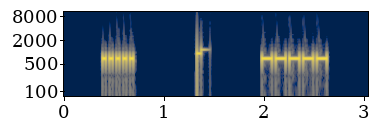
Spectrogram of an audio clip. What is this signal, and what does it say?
Morse code, heard as a keyed tone, about 36 wpm, 700 Hz. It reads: 5 0
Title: Single Letter-Number Alt - Rapid-Fire 35wpm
